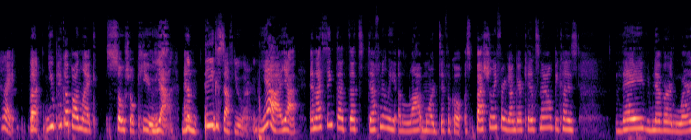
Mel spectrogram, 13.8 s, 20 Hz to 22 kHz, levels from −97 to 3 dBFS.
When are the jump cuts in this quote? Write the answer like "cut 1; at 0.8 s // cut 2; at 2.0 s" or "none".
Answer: none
